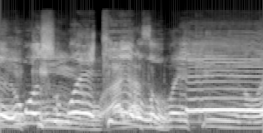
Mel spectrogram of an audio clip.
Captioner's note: italian accent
